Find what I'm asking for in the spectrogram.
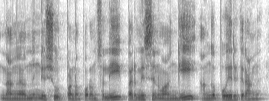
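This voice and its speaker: A man's voice: mid-range voice, steady tone, racing, dark tone. Chatty man telling horror stories. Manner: chatty, addresses viewers directly. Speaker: horror story host. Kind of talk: casual horror storytelling.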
